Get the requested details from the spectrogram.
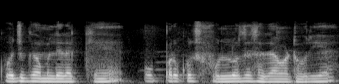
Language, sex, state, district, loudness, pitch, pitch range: Hindi, male, Uttar Pradesh, Shamli, -15 LUFS, 140 Hz, 130-145 Hz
